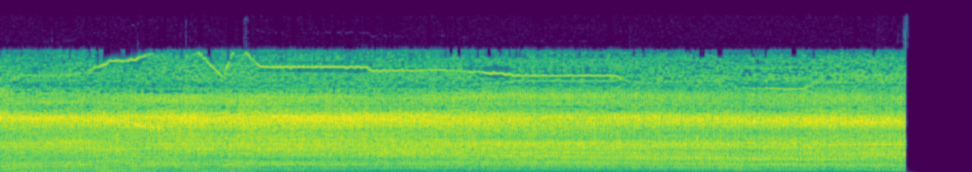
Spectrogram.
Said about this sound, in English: I'm actually gonna use a jigsaw to cut it. It cuts better than the utility knife.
